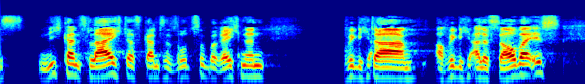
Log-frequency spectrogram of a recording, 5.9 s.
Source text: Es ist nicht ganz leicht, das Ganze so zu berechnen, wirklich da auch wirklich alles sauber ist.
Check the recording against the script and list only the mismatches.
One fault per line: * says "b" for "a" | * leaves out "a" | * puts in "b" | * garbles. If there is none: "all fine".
all fine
